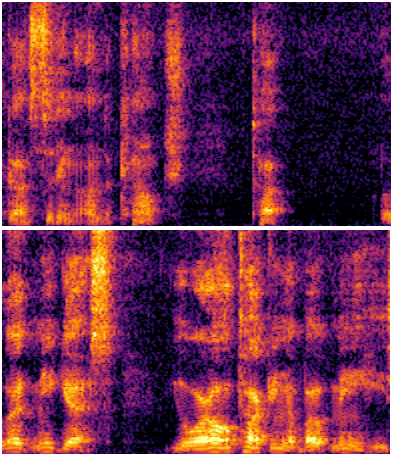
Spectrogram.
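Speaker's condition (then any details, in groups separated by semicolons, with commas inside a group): Cerebral palsy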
